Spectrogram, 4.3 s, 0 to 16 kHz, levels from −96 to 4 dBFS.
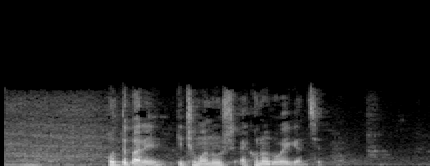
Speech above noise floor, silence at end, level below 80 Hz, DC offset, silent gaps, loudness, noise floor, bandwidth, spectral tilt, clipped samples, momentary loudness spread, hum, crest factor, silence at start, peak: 41 dB; 1.1 s; -60 dBFS; under 0.1%; none; -20 LUFS; -60 dBFS; 7.8 kHz; -7 dB/octave; under 0.1%; 23 LU; none; 20 dB; 0.05 s; -2 dBFS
